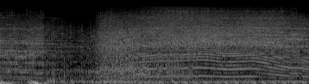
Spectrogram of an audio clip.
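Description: A chainsaw revs loudly and roars.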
